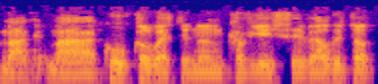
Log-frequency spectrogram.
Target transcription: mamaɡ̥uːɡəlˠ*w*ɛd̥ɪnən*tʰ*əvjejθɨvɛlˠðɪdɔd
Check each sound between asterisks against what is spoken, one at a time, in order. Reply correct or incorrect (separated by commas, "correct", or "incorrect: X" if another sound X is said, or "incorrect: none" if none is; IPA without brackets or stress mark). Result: correct, incorrect: kʰ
